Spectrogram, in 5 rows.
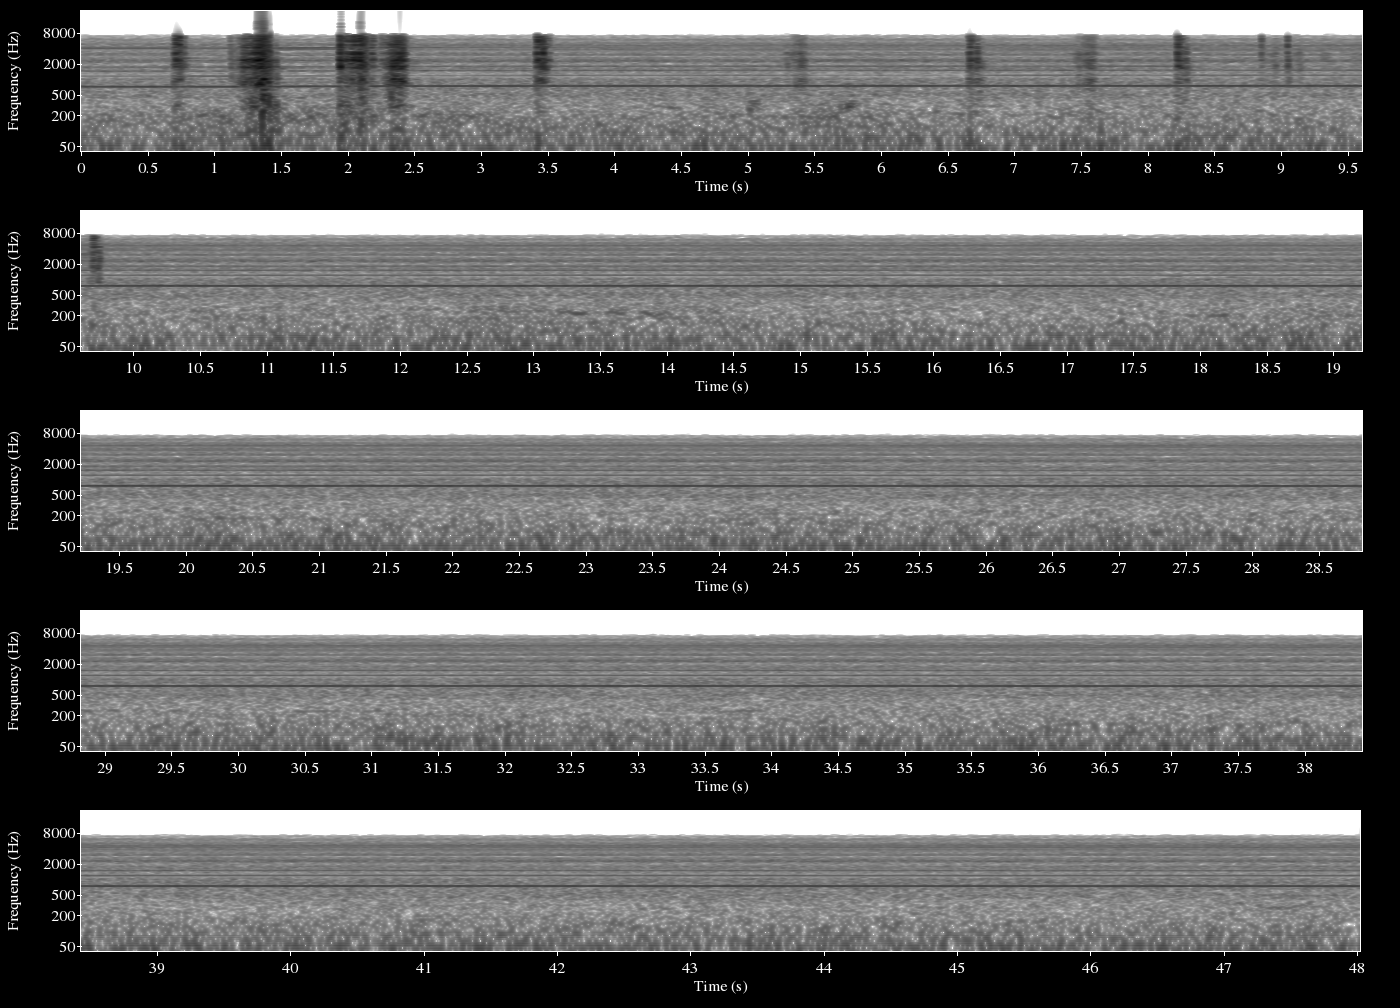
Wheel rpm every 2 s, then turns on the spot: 10, 0, 0, 0, 0, 0, 0, 0, 0, 0, 0, 0, 0, 0, 0, 0, 0, 0, 0, 0, 0, 0, 0, 0.
none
